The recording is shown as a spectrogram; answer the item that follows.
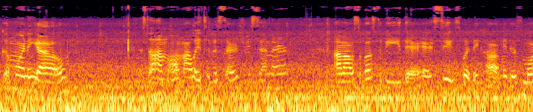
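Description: Steady low rumble of a car's cabin and road noise while the car is driving, under a woman talking in bursts.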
